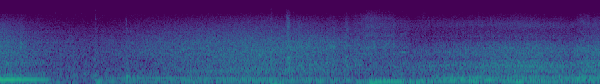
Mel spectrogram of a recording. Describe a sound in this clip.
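A car engine hums steadily as the car drives along a street.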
